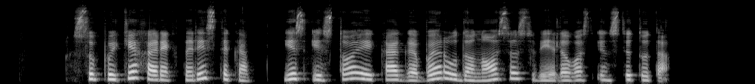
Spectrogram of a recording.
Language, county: Lithuanian, Šiauliai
